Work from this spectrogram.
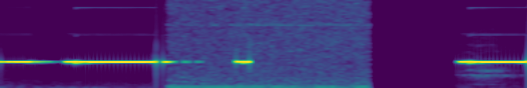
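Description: A kitchen timer sounds sharp, high electronic beeps while beef Wellington cooks, a broad burst of noise cutting in midway before the beeping returns.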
